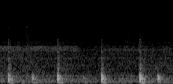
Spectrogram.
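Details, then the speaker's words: TEAC A-3440 reel-to-reel, capstan flywheel rocked back and forth after reassembly with thrust bearing and crossbar: about eight soft dull clunks in two seconds, a slight knock showing small, correct end play. "that just that slight little clunk back and forth and that's exactly what you want so there's just a very very small amount of endplay in this direction"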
